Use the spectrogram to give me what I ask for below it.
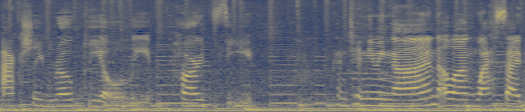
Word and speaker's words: Rochioli: winery and vineyard rokioli people will say maybe rochioli but it's actually rokioli hardsy continuing on along westside road another very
